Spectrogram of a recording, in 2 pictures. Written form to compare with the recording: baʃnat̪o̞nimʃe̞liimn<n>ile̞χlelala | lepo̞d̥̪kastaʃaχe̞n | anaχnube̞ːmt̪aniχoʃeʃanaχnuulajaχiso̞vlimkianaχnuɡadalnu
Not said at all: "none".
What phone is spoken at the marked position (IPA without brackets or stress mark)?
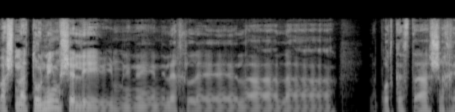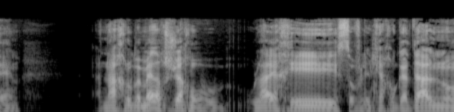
n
